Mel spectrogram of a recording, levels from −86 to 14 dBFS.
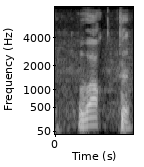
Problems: constant background noise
